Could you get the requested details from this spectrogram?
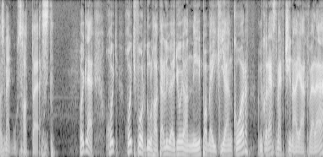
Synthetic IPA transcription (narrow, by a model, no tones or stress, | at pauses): ɒzmɛɡuːshɒ̰t̪ːɒ̰ɛ̰st̪ | ho̞ɟlɛho̞ɟho̞cfo̞rd̪ulɦɒt̪ɛløːɛɟːo̞jɒnːeːpɒmɛjikijɛŋko̞rɒmiko̞ɾɛst̪mɛkt͡ʃina̰ːjːa̰ːkʋɛlɛ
